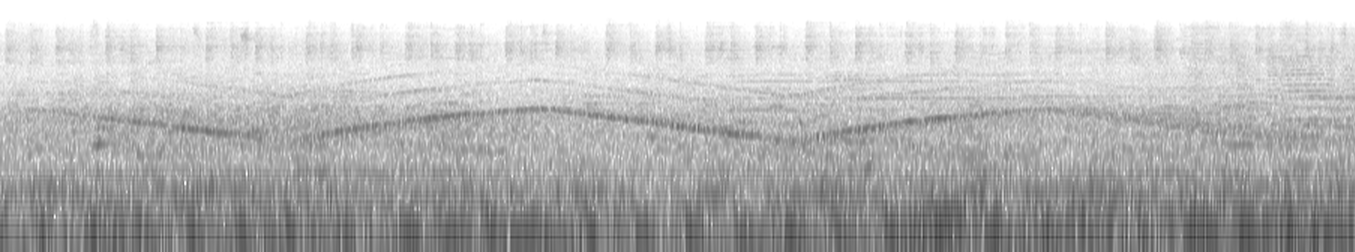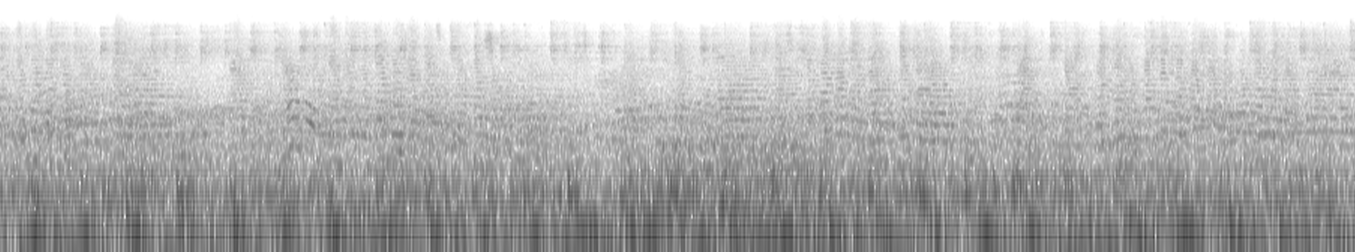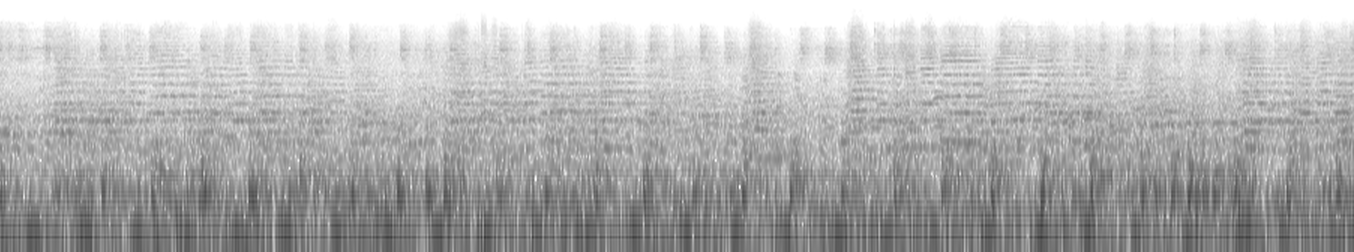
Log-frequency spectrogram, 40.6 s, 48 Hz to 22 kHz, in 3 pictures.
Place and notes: hommage à charles ives, bruxelles
19 July 2014, 16:00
